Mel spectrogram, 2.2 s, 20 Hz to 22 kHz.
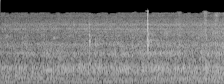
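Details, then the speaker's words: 1968 Ford Mustang coupe, off the road 15 years, carburetor with working choke, warming up at idle after recommissioning; steady even low rumble, no misses or knocks, doesn't smell rich; engine sounds healthy and well tuned. "see what does it sound like out here actually sounds good doesn't smell rich yeah"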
